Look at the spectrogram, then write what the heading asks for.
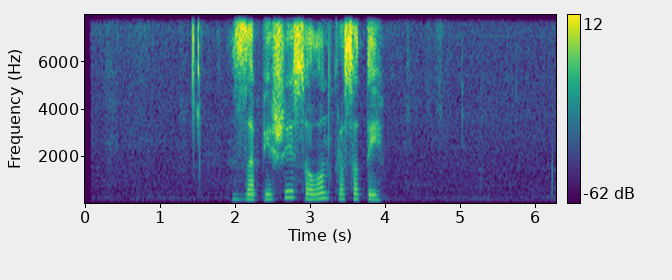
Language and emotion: Russian, neutral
